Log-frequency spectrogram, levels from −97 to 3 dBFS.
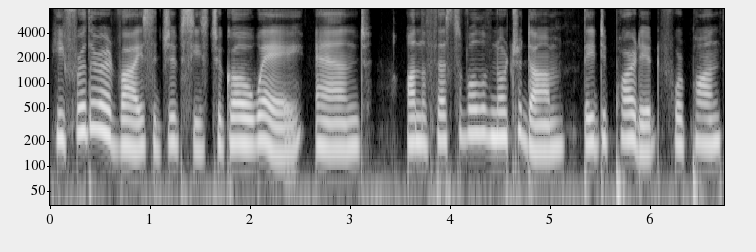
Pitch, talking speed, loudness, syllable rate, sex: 195 Hz, 170 wpm, -16 LUFS, 5.1 syllables/s, female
